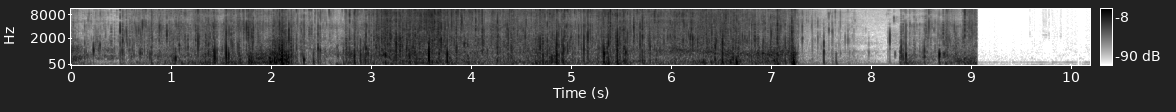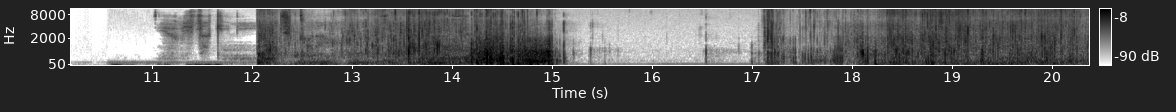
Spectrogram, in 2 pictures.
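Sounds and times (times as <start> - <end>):
ASMR oil wrapping sounds: 0.0 - 9.1, 12.1 - 15.2, 17.1 - 20.3.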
